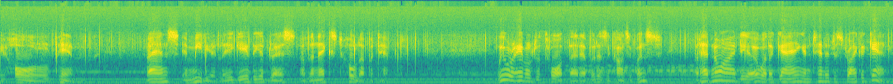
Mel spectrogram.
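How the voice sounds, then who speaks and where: A man acting an earnest district attorney in a 1940s radio mystery. His voice is medium-pitched and formal, with scripted period delivery. Clear noise covers the old recording. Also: lightly acted. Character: earnest, formal male district attorney, detective's puzzled friend.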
